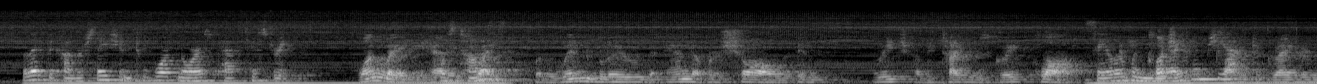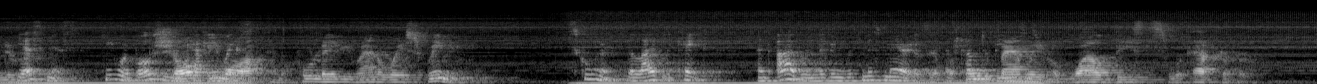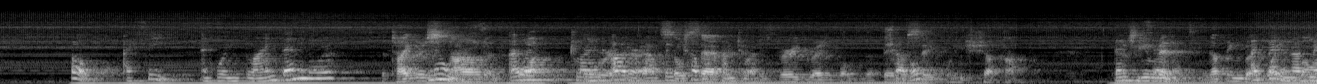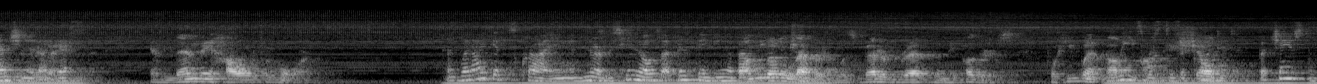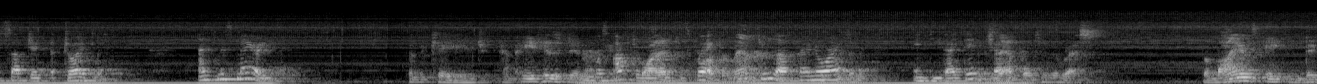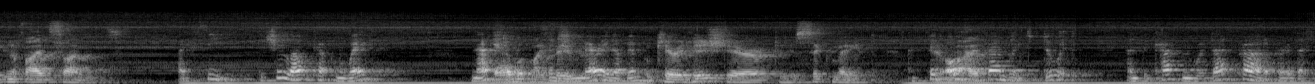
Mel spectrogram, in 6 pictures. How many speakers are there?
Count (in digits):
2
